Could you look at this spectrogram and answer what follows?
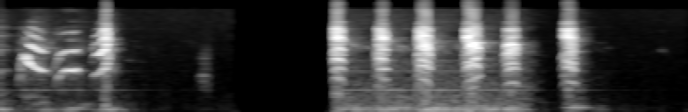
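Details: Long-tailed shrike in the afternoon: a quick pair of wavering squeaky notes, a pause, then five harsh, rasping notes in rapid succession and a final single rasp.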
